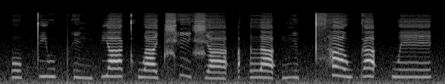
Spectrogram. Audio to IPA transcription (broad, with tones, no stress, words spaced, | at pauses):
o˨p̚t̪ju˧ pʰĩ˨˩ŋpja˦ kʰwa˧t͡ɕʰĩ˥˧ɕa˨ʔ | la˨ʔŋĩ˨p̚t͡sʰa˥˧wɡa˦ʔ pwe˦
